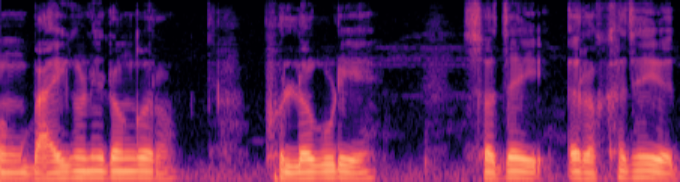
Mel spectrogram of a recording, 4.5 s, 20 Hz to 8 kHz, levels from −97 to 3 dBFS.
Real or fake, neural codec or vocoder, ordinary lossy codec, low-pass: real; none; none; none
